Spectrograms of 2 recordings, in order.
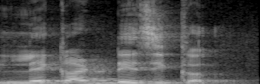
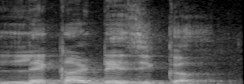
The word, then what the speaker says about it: lackadaisical: Spelling देखें आप, LACKADAISICAL, बहुत बार पूछी गई है एग्जाम्स में। इसको बोलते हैं लेकाडेजिकल। क्या बोलते हैं, लेकाडेजिकल। फिर से बोल रहा हूँ मैं, लेकाडेजिकल।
